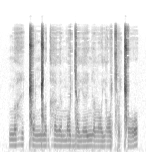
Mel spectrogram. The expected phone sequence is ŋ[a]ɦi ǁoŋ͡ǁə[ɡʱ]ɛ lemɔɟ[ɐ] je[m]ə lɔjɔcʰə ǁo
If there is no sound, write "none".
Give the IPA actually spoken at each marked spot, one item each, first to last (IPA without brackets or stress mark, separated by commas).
ə, ɡʱ, æ, ɲ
